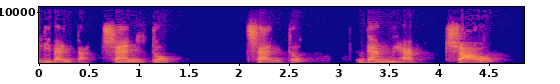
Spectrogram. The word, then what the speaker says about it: cento: C and A is C, e diventa cento, cento.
